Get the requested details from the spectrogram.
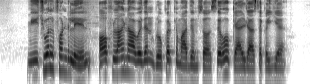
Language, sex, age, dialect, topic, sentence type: Maithili, male, 25-30, Eastern / Thethi, banking, statement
